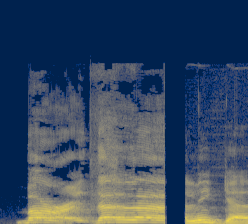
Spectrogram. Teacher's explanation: ذال کو نرمی سے ادا کریں گے، باریک پڑھیں گے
